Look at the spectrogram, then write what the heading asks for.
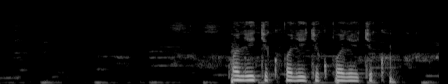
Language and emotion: Russian, neutral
